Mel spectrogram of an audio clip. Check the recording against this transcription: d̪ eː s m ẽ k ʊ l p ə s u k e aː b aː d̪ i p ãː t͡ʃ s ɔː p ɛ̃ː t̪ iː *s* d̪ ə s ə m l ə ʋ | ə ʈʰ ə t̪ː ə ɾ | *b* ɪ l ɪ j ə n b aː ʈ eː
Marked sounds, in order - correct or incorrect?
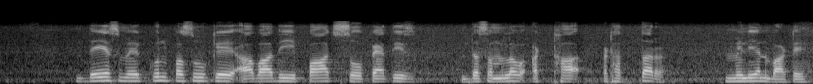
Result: correct, incorrect

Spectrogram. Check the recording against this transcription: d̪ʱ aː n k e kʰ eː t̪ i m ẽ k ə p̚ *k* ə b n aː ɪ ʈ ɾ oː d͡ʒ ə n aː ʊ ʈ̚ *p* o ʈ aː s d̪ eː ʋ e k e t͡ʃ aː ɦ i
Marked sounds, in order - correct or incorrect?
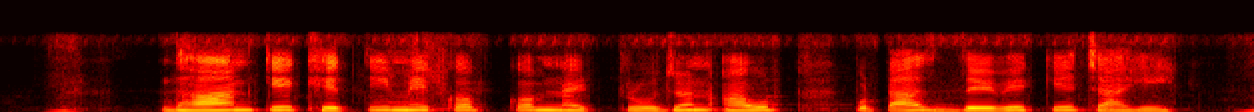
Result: correct, correct

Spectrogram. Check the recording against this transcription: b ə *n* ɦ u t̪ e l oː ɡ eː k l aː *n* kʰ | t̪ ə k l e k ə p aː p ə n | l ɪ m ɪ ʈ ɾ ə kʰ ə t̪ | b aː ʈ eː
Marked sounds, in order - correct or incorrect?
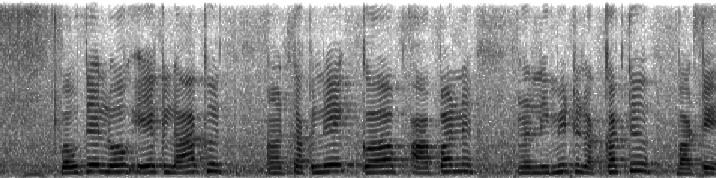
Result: incorrect, incorrect

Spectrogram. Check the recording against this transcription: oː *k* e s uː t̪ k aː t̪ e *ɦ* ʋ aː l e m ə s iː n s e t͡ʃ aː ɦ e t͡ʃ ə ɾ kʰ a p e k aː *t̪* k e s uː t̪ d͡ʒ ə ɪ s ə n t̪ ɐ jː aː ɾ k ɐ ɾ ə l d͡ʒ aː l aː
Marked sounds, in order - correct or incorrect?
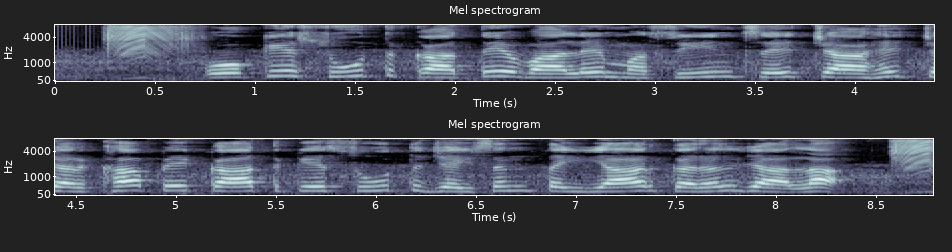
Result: correct, incorrect, correct

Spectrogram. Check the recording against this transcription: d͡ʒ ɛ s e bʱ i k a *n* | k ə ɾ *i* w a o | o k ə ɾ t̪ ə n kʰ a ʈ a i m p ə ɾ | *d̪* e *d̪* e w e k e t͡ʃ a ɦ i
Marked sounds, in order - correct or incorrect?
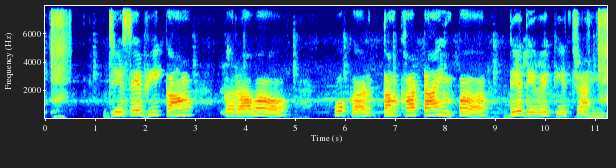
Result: incorrect, incorrect, correct, correct

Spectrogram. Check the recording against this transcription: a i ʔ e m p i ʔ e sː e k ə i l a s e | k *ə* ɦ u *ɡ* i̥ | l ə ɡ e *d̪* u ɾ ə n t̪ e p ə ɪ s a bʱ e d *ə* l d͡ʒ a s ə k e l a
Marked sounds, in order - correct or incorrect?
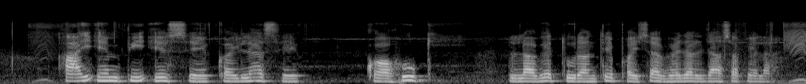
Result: correct, incorrect, incorrect, correct

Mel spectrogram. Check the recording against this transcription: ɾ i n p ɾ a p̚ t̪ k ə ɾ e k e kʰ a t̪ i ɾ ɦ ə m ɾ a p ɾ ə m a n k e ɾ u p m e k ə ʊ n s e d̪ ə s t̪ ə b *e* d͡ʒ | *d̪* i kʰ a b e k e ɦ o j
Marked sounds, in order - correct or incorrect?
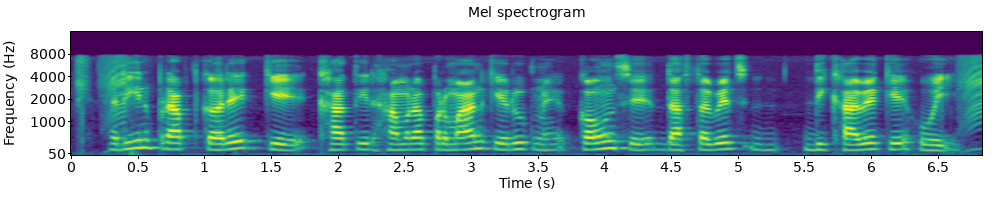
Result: correct, correct

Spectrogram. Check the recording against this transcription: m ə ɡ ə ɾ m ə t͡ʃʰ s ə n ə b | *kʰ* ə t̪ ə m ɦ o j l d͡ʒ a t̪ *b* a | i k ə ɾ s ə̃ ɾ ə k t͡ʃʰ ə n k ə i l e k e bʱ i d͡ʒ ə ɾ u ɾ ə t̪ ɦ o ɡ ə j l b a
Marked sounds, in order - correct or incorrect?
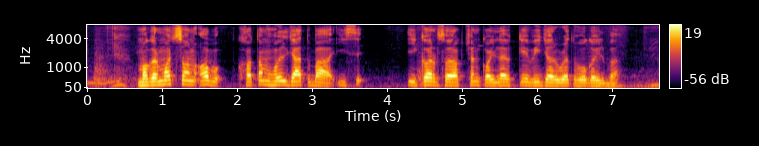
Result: correct, correct

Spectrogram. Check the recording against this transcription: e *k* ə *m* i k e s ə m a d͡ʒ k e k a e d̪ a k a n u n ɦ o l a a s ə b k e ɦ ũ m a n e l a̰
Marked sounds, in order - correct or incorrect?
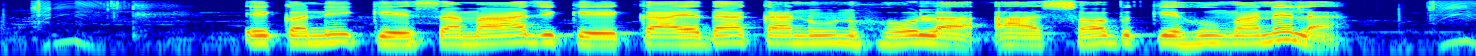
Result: correct, incorrect

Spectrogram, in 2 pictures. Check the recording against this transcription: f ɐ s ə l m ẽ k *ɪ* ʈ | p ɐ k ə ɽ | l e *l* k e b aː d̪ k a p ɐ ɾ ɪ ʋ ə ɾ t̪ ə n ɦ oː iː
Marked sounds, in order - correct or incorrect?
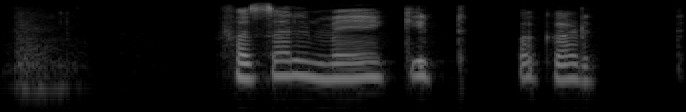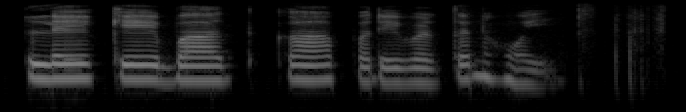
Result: correct, incorrect

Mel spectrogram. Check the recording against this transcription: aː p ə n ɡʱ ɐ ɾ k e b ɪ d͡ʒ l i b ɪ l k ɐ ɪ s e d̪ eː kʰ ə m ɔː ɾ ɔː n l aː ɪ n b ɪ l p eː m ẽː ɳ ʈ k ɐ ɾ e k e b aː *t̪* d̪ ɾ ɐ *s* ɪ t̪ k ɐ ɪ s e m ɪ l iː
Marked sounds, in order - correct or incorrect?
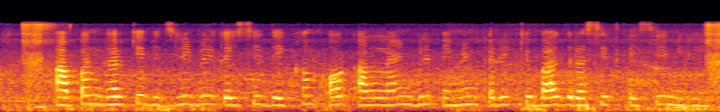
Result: incorrect, correct

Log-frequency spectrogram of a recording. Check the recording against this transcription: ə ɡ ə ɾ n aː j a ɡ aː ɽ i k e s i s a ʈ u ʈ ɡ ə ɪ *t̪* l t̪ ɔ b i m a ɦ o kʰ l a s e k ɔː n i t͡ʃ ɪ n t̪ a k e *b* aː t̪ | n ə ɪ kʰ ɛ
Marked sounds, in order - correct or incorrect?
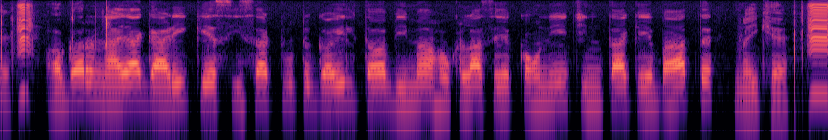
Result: incorrect, correct

